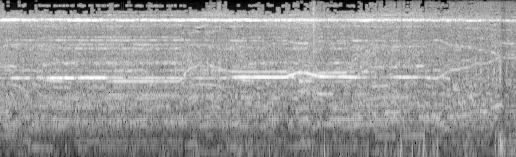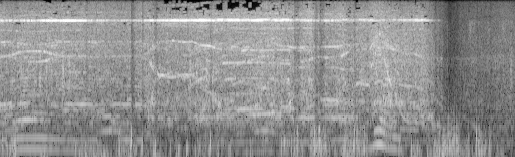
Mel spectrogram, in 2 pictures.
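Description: A small electric motor whirs steadily.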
